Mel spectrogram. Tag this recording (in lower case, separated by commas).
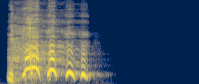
human voice, laughter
